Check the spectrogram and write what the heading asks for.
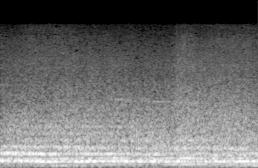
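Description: A steady, droning hum of cars rolling over the metal roadbed of the Brooklyn Bridge, recorded underneath the bridge, echoing under its stone arch, with sustained buzzing tones like a swarm of bees and no talking.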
